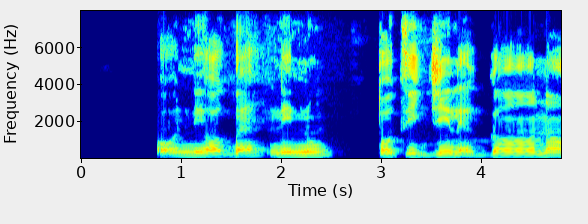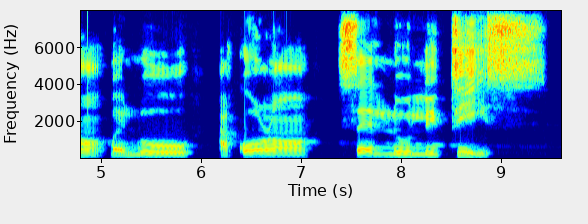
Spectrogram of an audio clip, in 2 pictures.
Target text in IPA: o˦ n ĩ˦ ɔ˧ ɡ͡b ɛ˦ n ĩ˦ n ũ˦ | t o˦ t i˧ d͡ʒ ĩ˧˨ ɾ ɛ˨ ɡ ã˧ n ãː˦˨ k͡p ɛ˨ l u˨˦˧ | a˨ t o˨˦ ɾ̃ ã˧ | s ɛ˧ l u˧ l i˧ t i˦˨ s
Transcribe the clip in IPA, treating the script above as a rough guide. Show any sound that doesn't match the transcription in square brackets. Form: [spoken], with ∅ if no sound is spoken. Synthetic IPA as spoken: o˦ n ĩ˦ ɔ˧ ɡ͡b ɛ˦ n ĩ˦ n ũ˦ | t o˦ t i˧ d͡ʒ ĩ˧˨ [l] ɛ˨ ɡ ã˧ n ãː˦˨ k͡p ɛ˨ l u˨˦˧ | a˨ [k] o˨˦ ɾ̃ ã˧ | s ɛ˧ l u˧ l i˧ t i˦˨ s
